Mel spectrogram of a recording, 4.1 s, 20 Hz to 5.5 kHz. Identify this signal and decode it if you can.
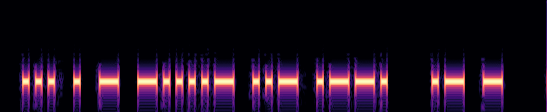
Morse code, heard as a keyed tone, about 25 wpm, 600 Hz. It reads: SET-UP AT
